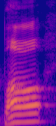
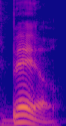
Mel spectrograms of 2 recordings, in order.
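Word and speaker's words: Baal: Even that, oh, I don't serve ball. Y'all not even saying it right. It's Bale.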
